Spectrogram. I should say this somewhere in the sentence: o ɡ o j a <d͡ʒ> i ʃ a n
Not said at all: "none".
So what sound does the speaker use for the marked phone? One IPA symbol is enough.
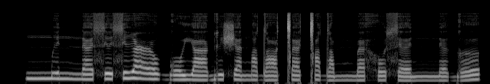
ɡ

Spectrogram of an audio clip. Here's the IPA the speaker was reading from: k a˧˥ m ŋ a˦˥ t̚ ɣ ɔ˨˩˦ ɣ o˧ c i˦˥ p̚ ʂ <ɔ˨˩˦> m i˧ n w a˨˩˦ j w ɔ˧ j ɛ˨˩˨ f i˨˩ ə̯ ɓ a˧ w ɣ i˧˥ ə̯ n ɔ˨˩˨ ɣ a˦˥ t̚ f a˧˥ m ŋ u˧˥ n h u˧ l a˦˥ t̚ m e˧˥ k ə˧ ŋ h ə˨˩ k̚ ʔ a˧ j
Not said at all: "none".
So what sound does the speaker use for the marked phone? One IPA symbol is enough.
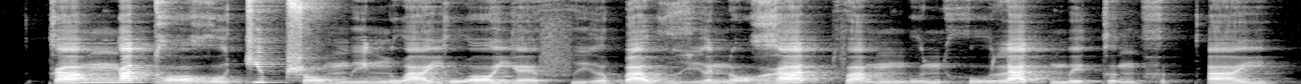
ɔ˨˩˨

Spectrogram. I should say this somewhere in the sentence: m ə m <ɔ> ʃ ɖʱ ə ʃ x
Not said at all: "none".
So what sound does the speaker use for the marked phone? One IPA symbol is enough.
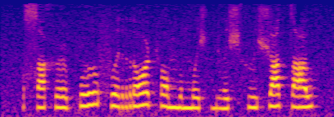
ɤ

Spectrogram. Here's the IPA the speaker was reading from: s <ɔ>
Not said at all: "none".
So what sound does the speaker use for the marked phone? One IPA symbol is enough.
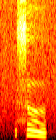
ɵ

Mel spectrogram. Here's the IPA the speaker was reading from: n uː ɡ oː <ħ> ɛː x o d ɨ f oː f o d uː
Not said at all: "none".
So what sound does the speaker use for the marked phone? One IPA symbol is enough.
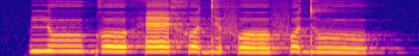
h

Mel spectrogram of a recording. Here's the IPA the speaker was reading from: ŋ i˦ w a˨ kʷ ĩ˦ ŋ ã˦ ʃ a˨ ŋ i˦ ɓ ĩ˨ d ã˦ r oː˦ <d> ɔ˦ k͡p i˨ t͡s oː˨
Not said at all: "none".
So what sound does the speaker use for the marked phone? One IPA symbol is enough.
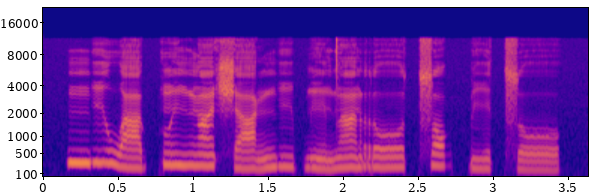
t͡s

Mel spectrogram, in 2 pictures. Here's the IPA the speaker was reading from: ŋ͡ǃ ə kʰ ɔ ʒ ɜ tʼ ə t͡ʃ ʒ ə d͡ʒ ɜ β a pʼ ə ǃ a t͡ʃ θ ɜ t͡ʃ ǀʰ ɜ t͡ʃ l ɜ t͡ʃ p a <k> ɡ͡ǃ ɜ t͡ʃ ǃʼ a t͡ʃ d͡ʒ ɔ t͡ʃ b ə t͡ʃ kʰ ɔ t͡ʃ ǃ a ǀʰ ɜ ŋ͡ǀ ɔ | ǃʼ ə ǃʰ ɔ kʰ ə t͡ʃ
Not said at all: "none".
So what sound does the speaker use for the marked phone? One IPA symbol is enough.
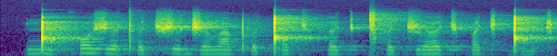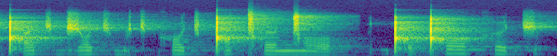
t͡ʃ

